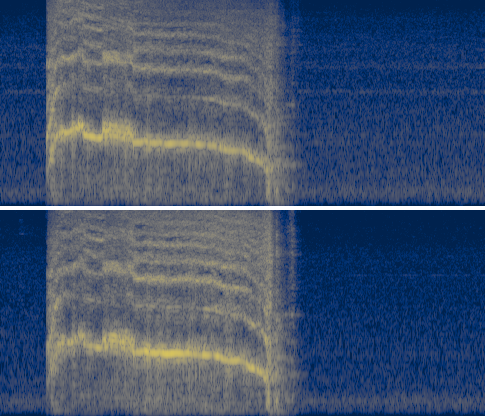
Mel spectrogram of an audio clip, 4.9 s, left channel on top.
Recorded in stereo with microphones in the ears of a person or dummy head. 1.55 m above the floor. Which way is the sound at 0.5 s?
45° left (ahead or behind).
